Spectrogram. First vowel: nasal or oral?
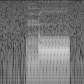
oral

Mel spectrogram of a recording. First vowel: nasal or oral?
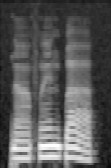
nasal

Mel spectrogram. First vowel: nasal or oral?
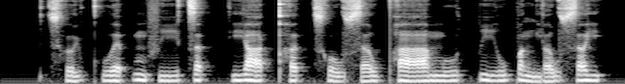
oral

